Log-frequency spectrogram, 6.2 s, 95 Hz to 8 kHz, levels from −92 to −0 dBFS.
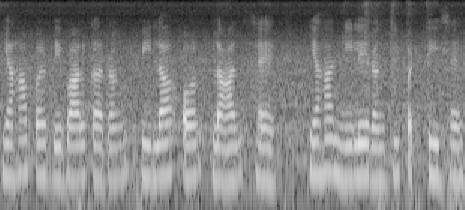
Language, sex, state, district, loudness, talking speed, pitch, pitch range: Hindi, male, Madhya Pradesh, Katni, -18 LUFS, 145 wpm, 190 Hz, 185-195 Hz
